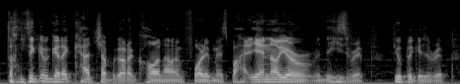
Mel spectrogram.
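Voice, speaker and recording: A young male streamer chatting between story lines, relaxed and joking, with some swearing. His voice sits a little low, and faint music plays underneath. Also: fast talker. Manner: casual, jokey asides with swearing. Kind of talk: live-streamed game story reading.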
